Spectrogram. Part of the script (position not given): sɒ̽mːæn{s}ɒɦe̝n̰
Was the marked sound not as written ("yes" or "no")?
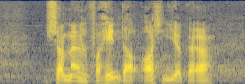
yes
